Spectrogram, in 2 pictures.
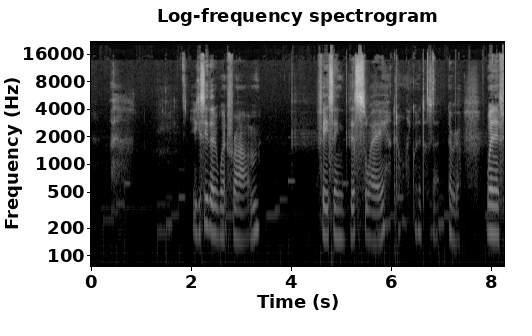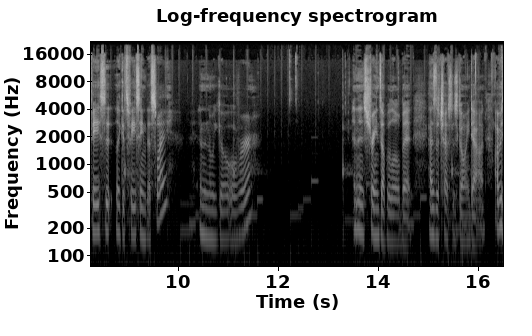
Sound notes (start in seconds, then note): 6.1 whispering; 11.6 mouse Click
